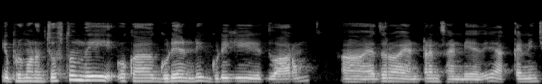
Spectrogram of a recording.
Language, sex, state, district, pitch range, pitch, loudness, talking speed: Telugu, male, Andhra Pradesh, Krishna, 135-155 Hz, 150 Hz, -15 LUFS, 155 wpm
